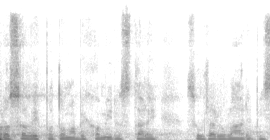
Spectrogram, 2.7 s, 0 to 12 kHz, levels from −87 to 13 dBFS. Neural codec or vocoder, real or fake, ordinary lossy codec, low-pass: vocoder, 44.1 kHz, 128 mel bands, Pupu-Vocoder; fake; Opus, 32 kbps; 10.8 kHz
